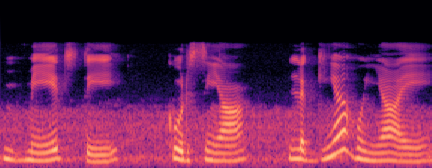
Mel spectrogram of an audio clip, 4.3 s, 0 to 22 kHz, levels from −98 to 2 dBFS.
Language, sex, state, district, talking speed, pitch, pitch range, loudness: Punjabi, female, Punjab, Pathankot, 85 wpm, 215 Hz, 185-230 Hz, -15 LUFS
